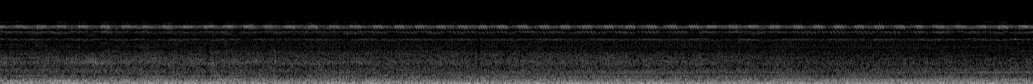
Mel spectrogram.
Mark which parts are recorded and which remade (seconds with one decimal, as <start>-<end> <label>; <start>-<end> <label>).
0.0-3.6 remade; 3.6-7.0 recorded; 7.0-7.9 remade; 7.9-9.2 recorded; 9.2-10.3 remade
